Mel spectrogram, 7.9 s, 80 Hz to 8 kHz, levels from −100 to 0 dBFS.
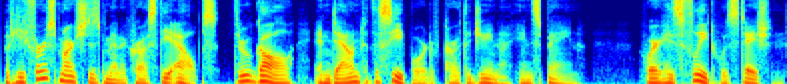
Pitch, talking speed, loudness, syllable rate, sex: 110 Hz, 190 wpm, -21 LUFS, 5.1 syllables/s, male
